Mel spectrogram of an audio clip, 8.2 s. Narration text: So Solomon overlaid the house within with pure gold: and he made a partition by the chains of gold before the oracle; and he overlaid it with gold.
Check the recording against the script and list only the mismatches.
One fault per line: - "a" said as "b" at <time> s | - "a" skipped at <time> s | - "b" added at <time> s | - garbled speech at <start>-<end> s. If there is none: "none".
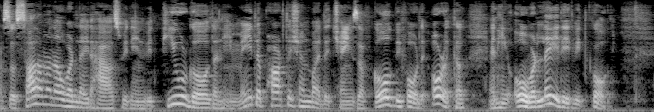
none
